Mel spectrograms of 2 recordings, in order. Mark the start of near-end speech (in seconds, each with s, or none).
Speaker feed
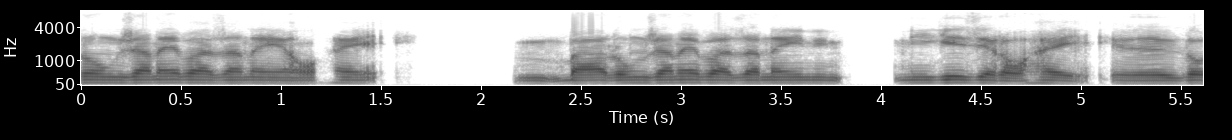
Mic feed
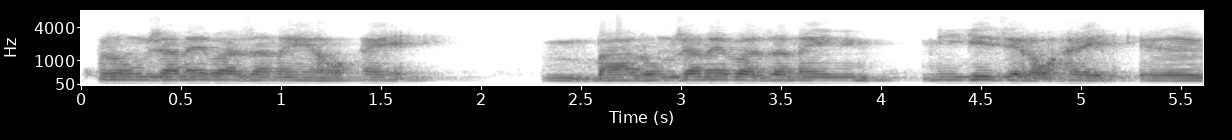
none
